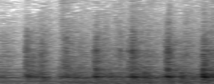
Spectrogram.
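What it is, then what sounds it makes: Action figure box with loose contents. A boxed action figure with its accessories, packed in a dark cardboard box, is shaken, and the loose contents rattle against the packaging in four quick bursts. The rattle shows the pieces inside aren't held tightly and may come out in disarray.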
